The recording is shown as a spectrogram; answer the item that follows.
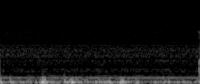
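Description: Low, uneven rumbling hum of background noise picked up by the microphone, with no speech.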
